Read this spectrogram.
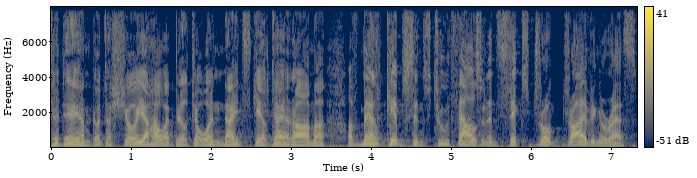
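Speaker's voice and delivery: put-on Irish-accented narrator voice. Retell the opening heard in a video someone sent you, in a Bobby Fingers Irish voice. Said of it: "I heard this Irish voice go".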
